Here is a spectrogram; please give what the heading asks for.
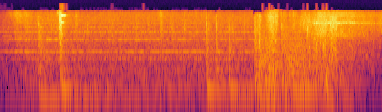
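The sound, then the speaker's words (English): Gunshot in a film scene as a guard is shot, a sharp loud bang near the start followed by further dull thuds and crashing noises. “Forrest shoots the guard, who falls back onto the floor.”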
